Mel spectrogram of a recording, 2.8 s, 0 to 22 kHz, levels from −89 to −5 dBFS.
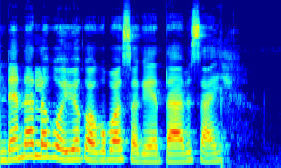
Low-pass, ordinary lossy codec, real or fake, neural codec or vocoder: none; none; real; none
